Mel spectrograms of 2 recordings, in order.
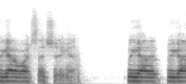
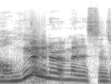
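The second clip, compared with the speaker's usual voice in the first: emphatic reading, hard weight on every word; 5 semitones higher than usual. Showing how the trailer's line should have been said: emphatic delivery as Shadow. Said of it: "They should put more emphasis on that one".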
